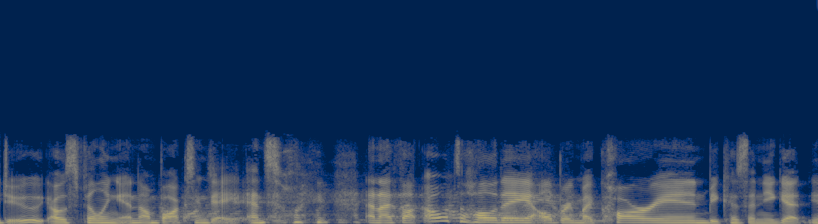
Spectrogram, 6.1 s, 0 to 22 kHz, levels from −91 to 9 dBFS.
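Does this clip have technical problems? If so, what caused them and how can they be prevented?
Yes. From 1.14 to 4.66 s there is feedback echo between two devices. The speech returns roughly every 150 ms, thinning and ringing, peaking about 11 dB below the speech. A second device in the room replays the call into this microphone, beyond its echo canceller's reach. Keep only one device in the room joined to the call, or mute the others.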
